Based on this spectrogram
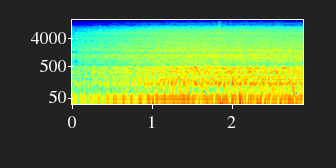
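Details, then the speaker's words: Acura TSX that clicked but would not crank, now idling with a battery terminal removed: smooth, steady idle that does not die, so the alternator is good and the battery is bad. "all right car did not shut off"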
